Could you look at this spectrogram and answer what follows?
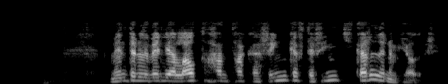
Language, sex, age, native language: Icelandic, male, 20-29, Icelandic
